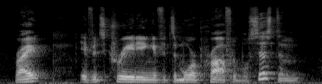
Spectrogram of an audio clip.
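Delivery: ordinary delivery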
